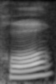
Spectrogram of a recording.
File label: "puo9", taiwanese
